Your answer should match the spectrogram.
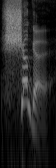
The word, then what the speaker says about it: sugar: He said, gentlemen, do you realize that sugar is the only word in the English language where the S-U is pronounced with an H sound.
